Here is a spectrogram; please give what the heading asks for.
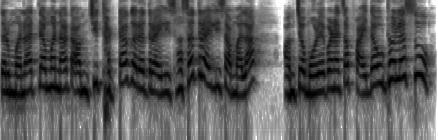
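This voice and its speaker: A woman's voice: sits high, expressive, a little fast. A woman reading an indignant patriarch. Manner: accusing, indignant. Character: wounded stern family patriarch.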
